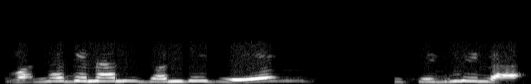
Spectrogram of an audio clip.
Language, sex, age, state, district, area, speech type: Kannada, female, 60+, Karnataka, Mysore, rural, conversation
